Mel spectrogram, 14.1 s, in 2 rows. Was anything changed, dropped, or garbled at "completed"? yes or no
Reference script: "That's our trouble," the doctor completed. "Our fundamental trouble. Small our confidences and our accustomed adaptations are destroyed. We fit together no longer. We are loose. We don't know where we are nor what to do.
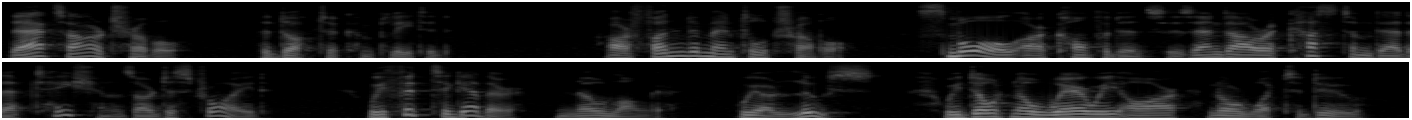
no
